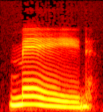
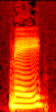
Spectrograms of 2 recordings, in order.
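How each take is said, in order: First: The vowel is prolonged. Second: The vowel is held briefly. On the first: "and then with a longer duration" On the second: "with a short vowel duration first"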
